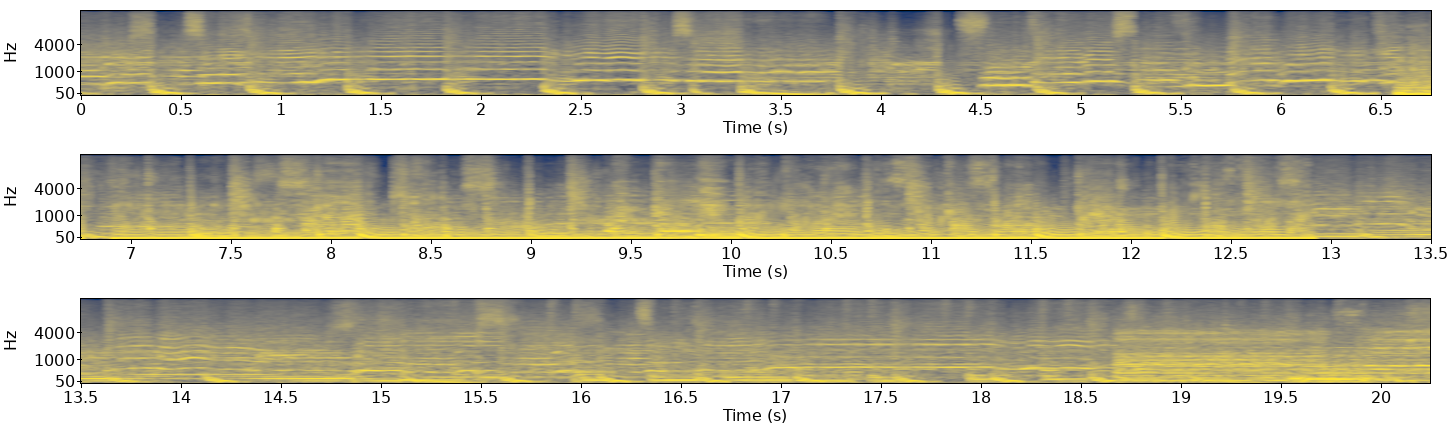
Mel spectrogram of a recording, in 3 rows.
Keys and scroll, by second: 13.3 Page_Down.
